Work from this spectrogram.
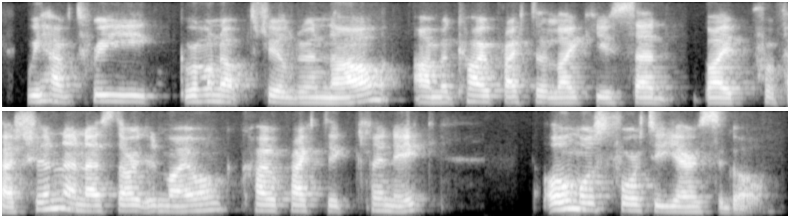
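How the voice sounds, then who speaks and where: Against a quiet background, a woman with a Norwegian accent speaks at a very deep, low pitch with ordinary pitch variation. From Norway. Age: 60s. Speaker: chiropractor and network marketing director. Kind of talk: personal testimony on a training call. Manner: slower, non-native pace.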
